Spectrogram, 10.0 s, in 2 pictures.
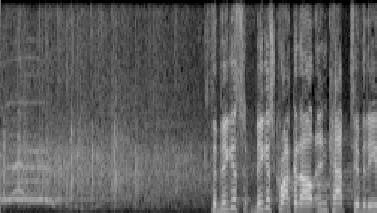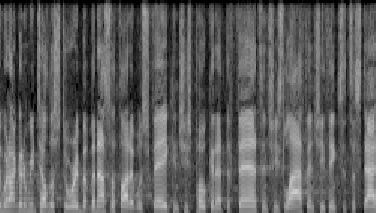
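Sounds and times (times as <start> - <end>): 
audience clapping: 0.0 - 3.3
speech: 2.8 - 10.0.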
